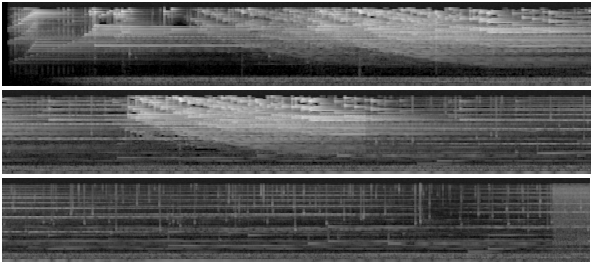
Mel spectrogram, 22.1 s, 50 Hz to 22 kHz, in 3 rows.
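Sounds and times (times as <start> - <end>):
cascading chime-like ringing tones: 0.1 - 14.0
low sustained drone: 5.2 - 22.0.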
